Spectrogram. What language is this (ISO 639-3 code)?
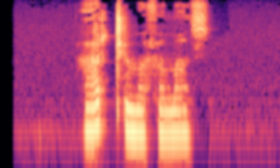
ady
